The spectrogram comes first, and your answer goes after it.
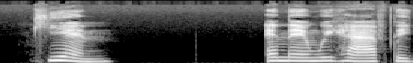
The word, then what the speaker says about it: quién: Or we also have the QUI combination, as in quién, quién.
